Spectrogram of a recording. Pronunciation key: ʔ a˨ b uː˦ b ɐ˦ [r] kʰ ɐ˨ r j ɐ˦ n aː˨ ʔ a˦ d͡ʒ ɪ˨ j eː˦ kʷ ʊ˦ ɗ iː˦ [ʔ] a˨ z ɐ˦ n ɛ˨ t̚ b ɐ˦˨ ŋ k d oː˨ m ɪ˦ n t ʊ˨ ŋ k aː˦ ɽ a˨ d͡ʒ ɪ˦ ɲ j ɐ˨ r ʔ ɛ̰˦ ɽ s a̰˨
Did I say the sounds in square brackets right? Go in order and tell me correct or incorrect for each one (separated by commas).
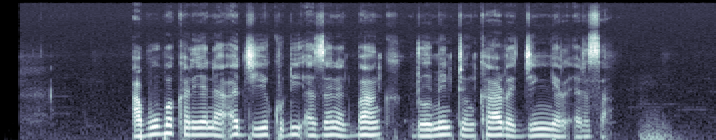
incorrect, correct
